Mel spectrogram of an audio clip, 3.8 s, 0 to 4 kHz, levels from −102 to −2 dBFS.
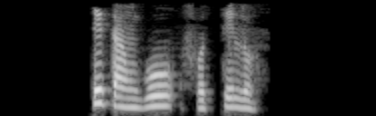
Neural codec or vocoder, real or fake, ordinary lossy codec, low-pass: none; real; MP3, 32 kbps; 3.6 kHz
